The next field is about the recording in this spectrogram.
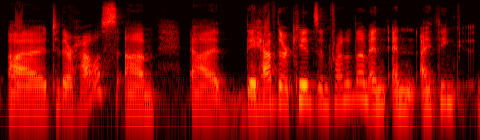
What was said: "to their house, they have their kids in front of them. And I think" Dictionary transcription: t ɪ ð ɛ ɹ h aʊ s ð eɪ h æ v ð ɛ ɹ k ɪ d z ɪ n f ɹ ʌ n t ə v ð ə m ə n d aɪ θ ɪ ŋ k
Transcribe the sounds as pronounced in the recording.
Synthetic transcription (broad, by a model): t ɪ ð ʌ ɹ h aʊ s ð eɪ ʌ v ð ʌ ɹ k ɪ d z ɪ n f ɹ ʌ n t ə v ð ə m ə n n aɪ θ ɪ ŋ k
